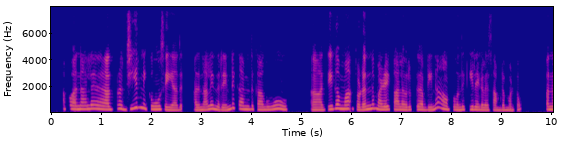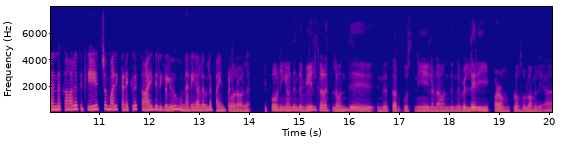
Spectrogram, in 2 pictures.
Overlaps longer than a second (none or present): none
